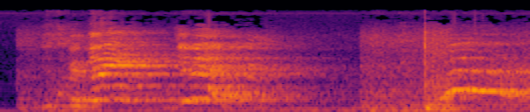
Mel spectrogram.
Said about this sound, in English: Punches, kicks and shouts at the multi-purpose youth hall in Marwa, now transformed into a vibrant dojo, that is, a karate studio.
